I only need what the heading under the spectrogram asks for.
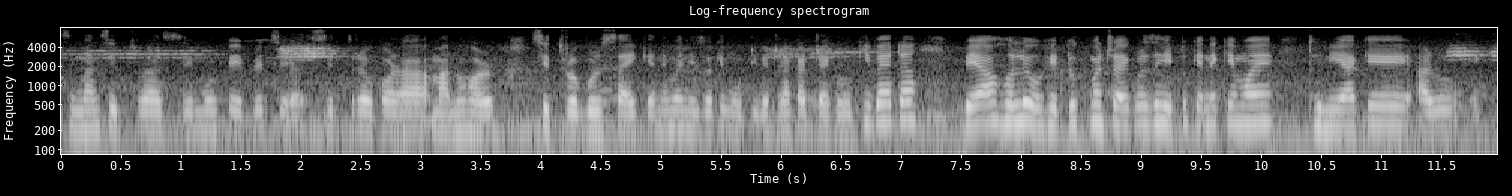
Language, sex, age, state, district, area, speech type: Assamese, female, 18-30, Assam, Kamrup Metropolitan, urban, spontaneous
